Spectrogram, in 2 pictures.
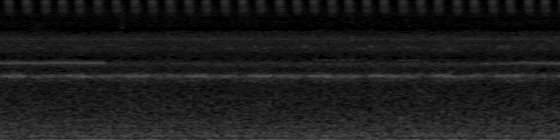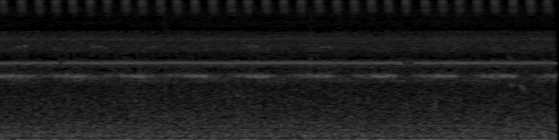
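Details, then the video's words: Crickets at dusk outside a deck: rhythmic chirps pulse about every half second beneath an unbroken high trill, with delicate fast ticking very high and a dense low ambient hiss throughout. "Cricket Sounds"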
